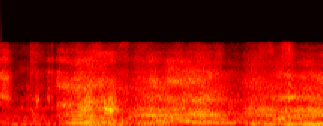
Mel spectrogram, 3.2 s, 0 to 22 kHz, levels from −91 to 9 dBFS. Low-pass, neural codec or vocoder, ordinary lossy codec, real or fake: 5.4 kHz; codec, 24 kHz, 1.2 kbps, DualCodec; none; fake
